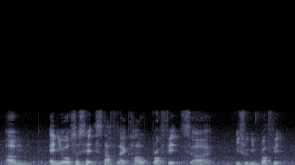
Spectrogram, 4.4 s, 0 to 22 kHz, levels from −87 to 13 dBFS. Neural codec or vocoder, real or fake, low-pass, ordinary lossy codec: none; real; 7.2 kHz; none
